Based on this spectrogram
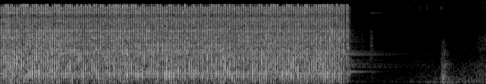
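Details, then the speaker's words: HANS 1/2" cordless impact wrench (rated 530 Nm) on a wheel lug nut, battery said to be full: fast rattling hammer blows for about 3.5 seconds, sounding weak and struggling versus a Dayplus; still weak after a full recharge, possibly a defective unit. "I may need to charge this thing up. It doesn't sound anywhere near like the Dayplus. It sounds like it's struggling."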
